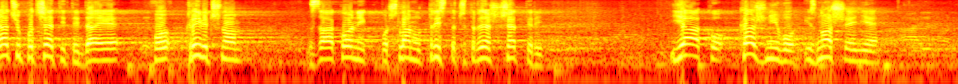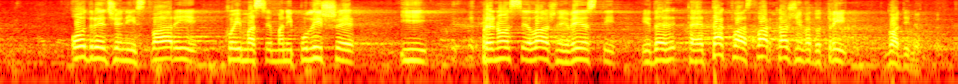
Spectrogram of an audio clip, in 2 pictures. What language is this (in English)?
Serbian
